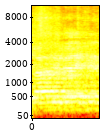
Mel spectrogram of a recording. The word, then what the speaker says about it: Ballybacon: Ardfillan is right, but Ballybacon would be important pronunciation. Ballybacon, yes, sorry.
